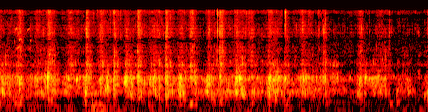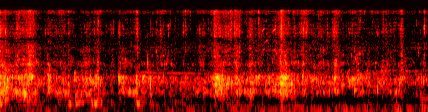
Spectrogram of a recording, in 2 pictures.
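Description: Shallow muddy water splashing and trickling in many small irregular splashes as woven bamboo plunge-basket fish traps are worked down into it and hands move about inside them.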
